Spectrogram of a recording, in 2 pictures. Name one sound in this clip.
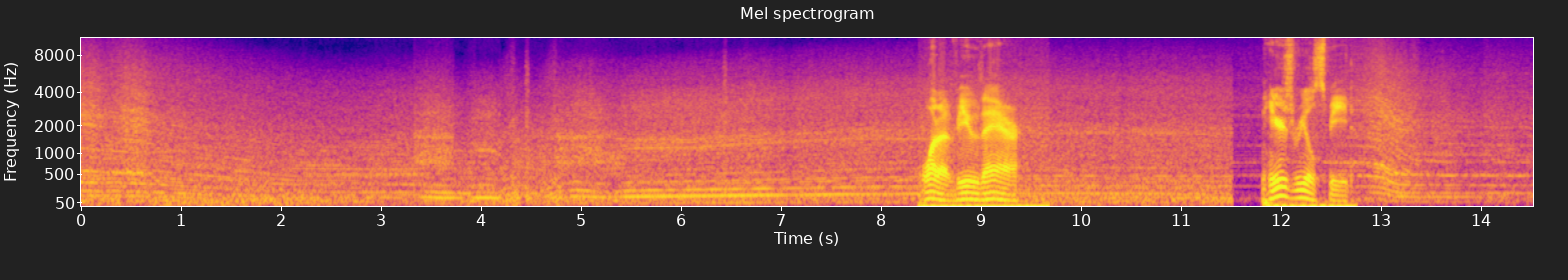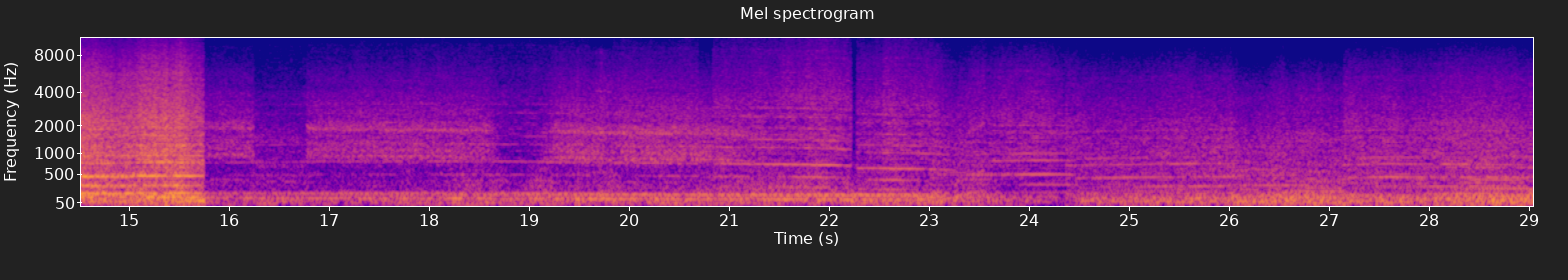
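Racing car engines roar at high speed.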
